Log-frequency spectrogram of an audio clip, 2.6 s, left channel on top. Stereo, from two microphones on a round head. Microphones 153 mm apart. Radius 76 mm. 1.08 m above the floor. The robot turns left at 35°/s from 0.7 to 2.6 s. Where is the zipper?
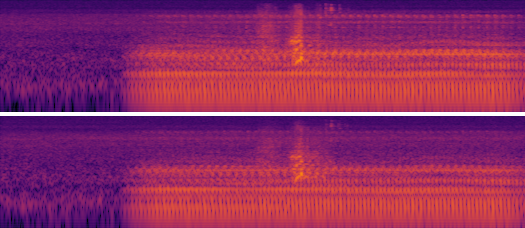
45° left (ahead or behind), 2.5 m; by 1.8 s 30° left (ahead or behind), 2.5 m.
